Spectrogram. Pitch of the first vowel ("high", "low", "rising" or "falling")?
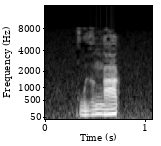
rising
